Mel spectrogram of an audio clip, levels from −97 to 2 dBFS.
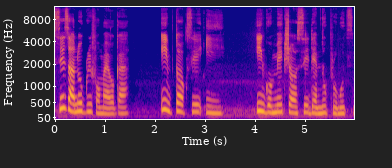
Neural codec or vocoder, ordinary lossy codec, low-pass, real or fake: none; none; none; real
